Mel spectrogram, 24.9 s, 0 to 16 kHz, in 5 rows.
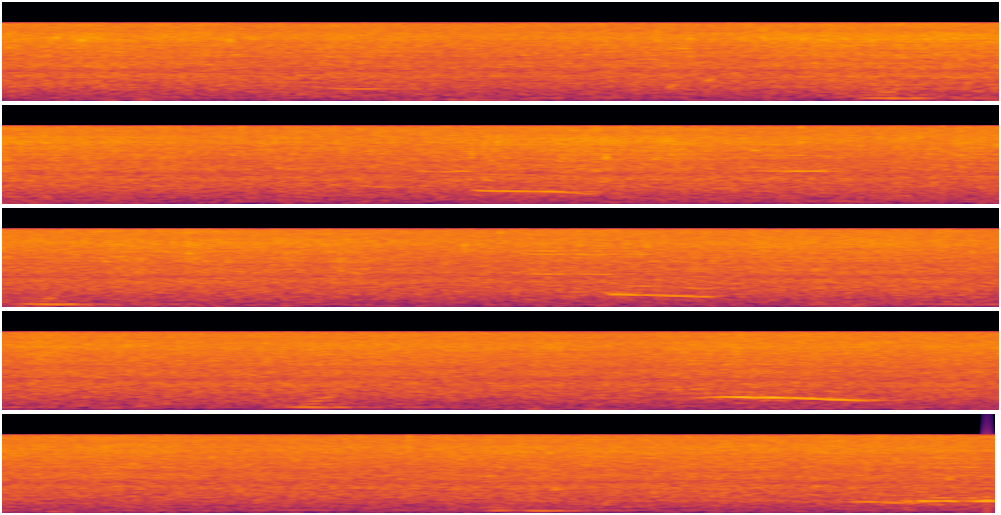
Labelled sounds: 7.1	7.4	humpback whale, 1.2 to 1.4 kHz
8.8	9.2	humpback whale, 1.2 to 1.4 kHz
12.6	12.9	humpback whale, 3.0 to 3.2 kHz

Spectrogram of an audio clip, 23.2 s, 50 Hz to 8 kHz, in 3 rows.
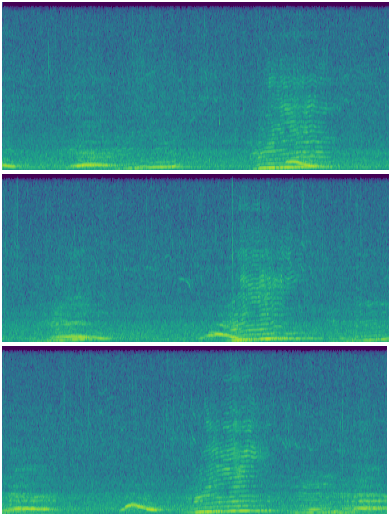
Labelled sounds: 5.1	6.7	humpback whale, 0.84 to 4.3 kHz
8.9	9.4	humpback whale, 0.88 to 1.1 kHz
11.3	11.6	Pacific white-sided dolphin, 2.5 to 3.1 kHz
12.0	13.7	humpback whale, 0.78 to 6.6 kHz
14.9	15.4	humpback whale, 1.7 to 2.0 kHz
19.3	21.8	humpback whale, 0.78 to 6.6 kHz
20.2	20.4	Pacific white-sided dolphin, 2.0 to 2.4 kHz
22.5	23.1	humpback whale, 0.84 to 2.3 kHz

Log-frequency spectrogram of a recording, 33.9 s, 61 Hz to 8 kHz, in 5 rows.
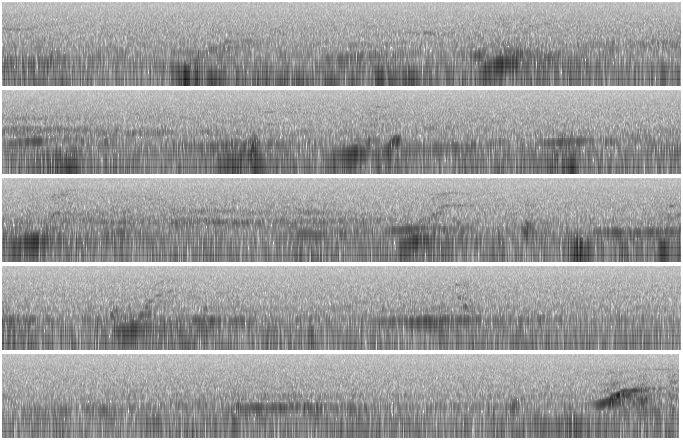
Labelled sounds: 0.0	0.3	humpback whale, 1.5 to 1.6 kHz
15.5	15.9	humpback whale, 1.1 to 1.2 kHz
17.8	18.3	humpback whale, 1.3 to 3.4 kHz
33.1	33.8	humpback whale, 0.80 to 1.5 kHz

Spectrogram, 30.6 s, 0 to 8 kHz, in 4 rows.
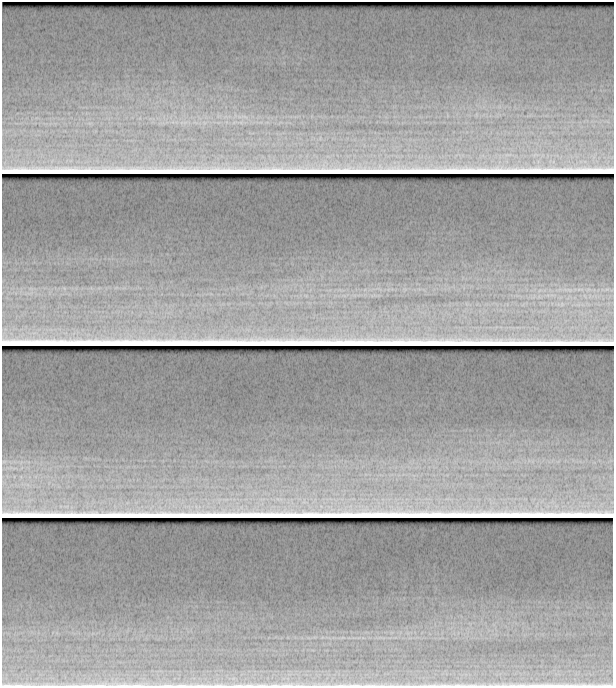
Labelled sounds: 7.3	7.6	vessel noise, 2.2 to 2.4 kHz

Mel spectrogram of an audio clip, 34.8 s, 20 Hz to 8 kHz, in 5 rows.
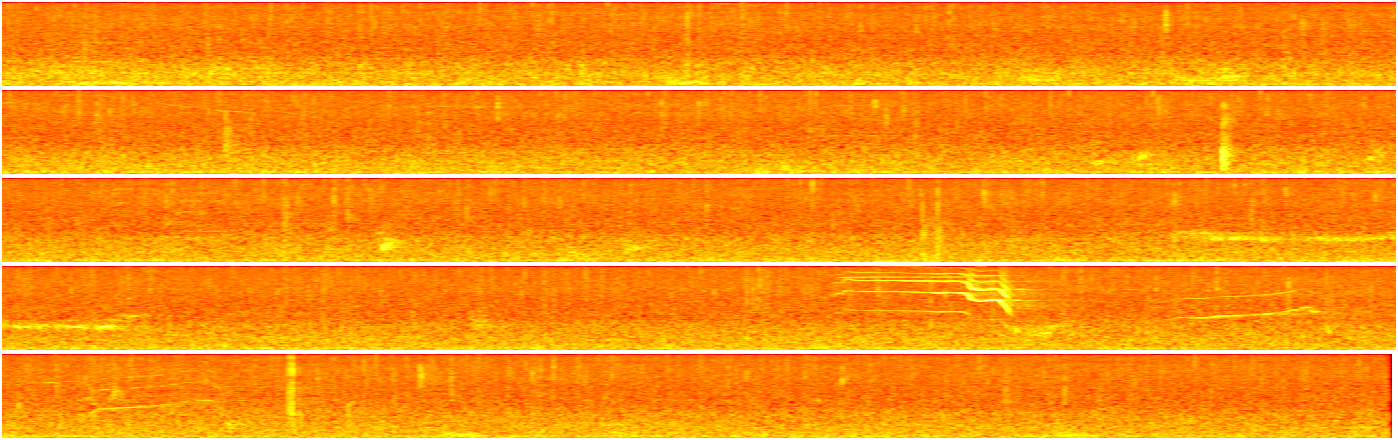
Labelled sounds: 19.8	20.8	killer whale, northern resident, G clan, 0.78 to 1.2 kHz
25.1	26.1	killer whale, northern resident, G clan, 1.3 to 7.9 kHz
26.8	27.6	killer whale, northern resident, G clan, 1.2 to 3.2 kHz
28.3	28.8	killer whale, northern resident, G clan, 0.88 to 1.3 kHz

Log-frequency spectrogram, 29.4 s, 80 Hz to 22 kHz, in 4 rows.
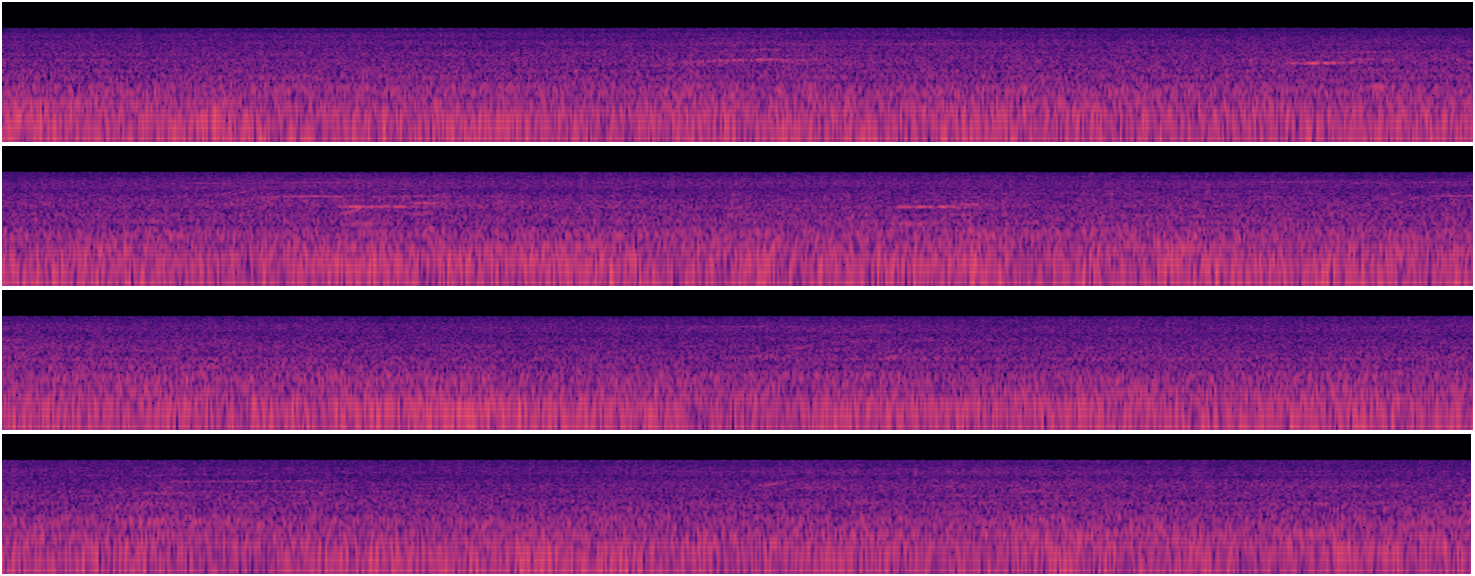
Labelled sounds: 3.3	4.1	killer whale, 1.7 to 5.2 kHz
6.4	7.0	killer whale, 1.4 to 3.0 kHz
8.3	9.6	killer whale, 0.99 to 6.9 kHz
11.7	12.3	killer whale, 0.94 to 2.9 kHz
14.2	14.9	killer whale, 1.5 to 3.5 kHz
22.6	23.7	killer whale, 0.70 to 4.2 kHz

